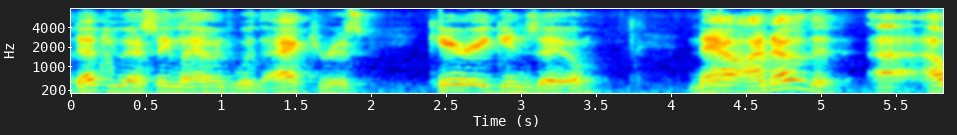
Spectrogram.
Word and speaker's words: Genzal: Lounge with actress Carrie Genzal. Now, I know that I want to know this. I know that your last name is pronounced Genzal, the same thing as Denzel Washington.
